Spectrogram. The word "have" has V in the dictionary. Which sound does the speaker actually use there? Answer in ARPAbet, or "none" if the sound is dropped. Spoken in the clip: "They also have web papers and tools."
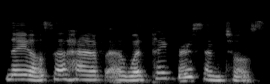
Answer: V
